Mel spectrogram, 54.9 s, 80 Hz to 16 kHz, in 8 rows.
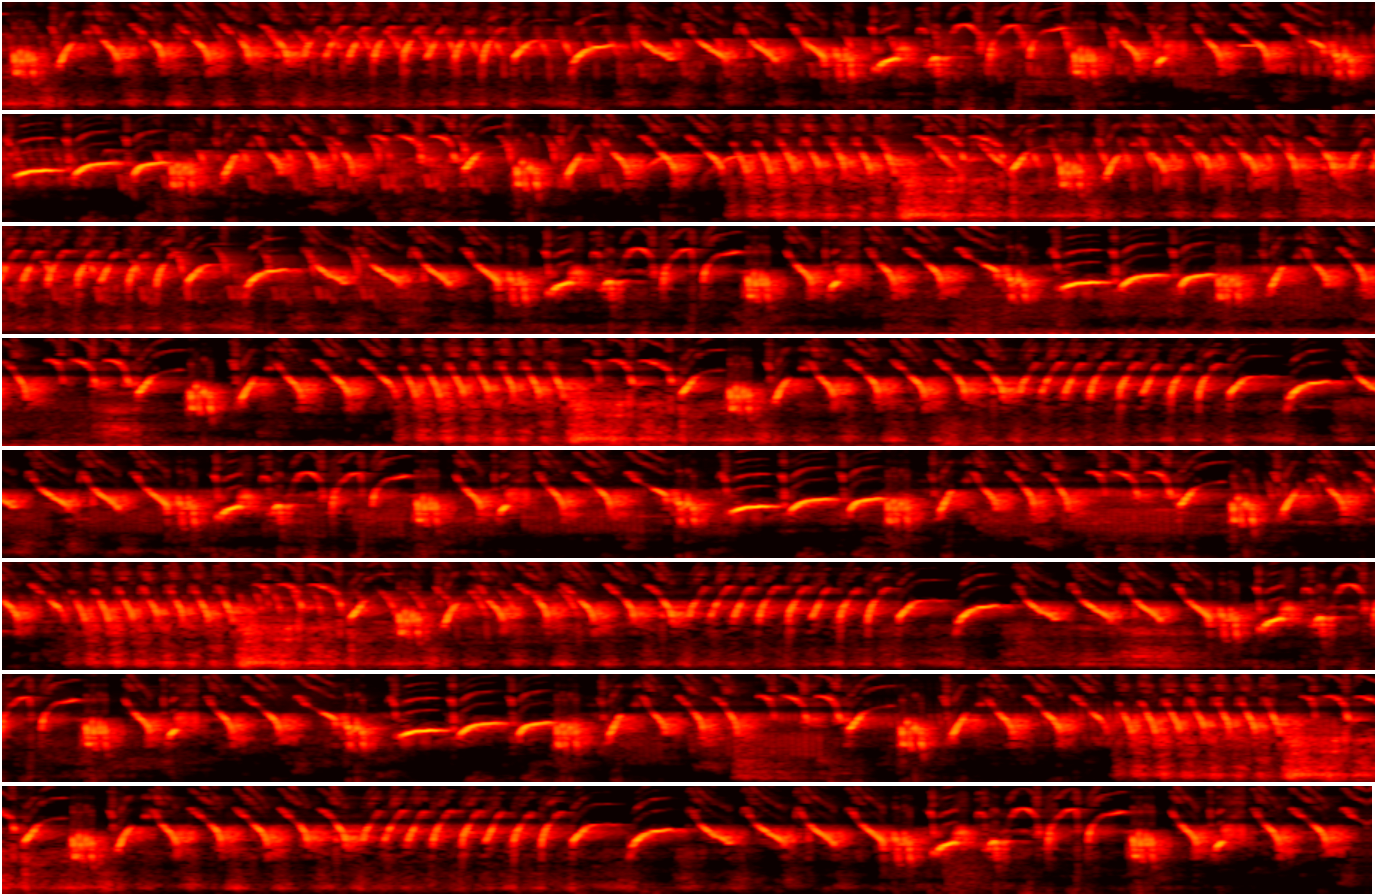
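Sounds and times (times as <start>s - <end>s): canary singing: 0.0s - 54.9s.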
